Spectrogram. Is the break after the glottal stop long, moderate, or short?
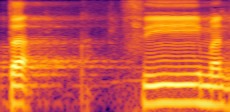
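long. The break after the glottal stop is very long. "ini terlalu lama"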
